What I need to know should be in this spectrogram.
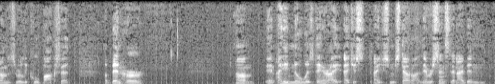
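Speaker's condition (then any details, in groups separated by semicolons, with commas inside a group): No condition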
